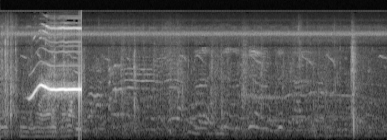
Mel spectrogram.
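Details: Purple-naped lory (Lorius domicella), a parrot endemic to Maluku, Indonesia, gives one loud, rich call that rises sharply, then holds a steady ringing note for under a second, over soft background bird chatter.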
